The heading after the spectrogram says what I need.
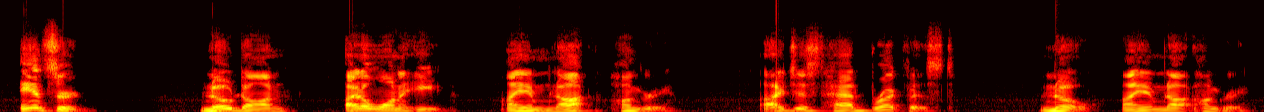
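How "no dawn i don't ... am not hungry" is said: usual speaking voice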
